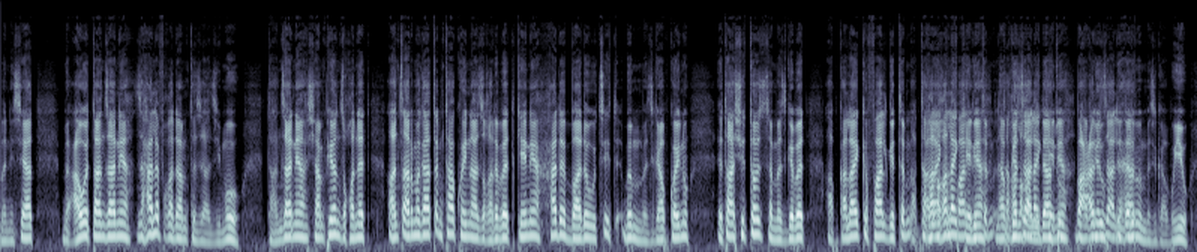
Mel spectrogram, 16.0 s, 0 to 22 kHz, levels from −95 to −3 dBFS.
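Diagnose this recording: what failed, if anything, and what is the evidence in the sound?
Doubled audio track, 12.12 to 15.12 s. A copy lags about a second, about 5 dB down, cutting off abruptly. Likely an out-of-step edit.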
